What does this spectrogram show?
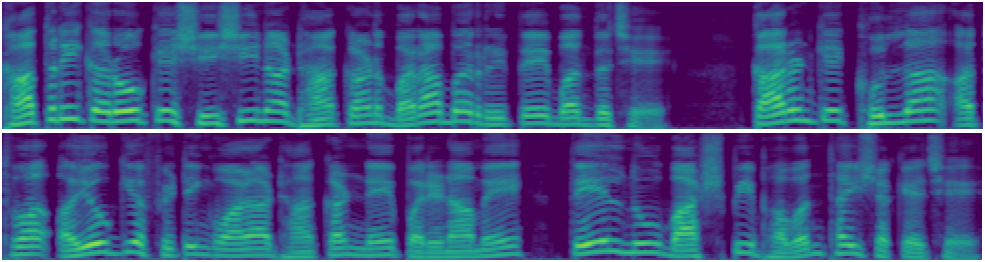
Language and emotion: Gujarati, neutral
